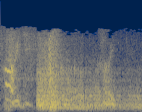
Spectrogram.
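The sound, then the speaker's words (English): A door is shut with a single solid thud, after being unlocked to let in someone soaked by the rain, followed by a steady wash of rustling, rain-like noise that lingers for a couple of seconds. “I'm going to unlock the door”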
